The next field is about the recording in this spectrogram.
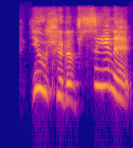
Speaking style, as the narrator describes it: she exclaims

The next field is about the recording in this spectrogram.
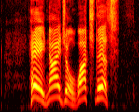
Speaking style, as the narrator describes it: God yells out

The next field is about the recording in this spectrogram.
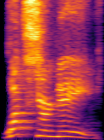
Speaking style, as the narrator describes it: he shouted

